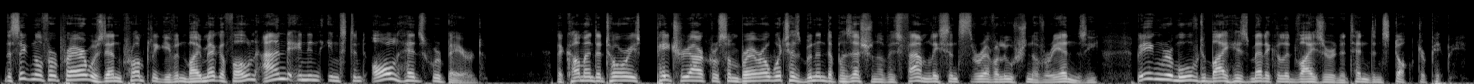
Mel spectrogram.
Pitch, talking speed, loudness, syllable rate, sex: 150 Hz, 185 wpm, -19 LUFS, 6.3 syllables/s, male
